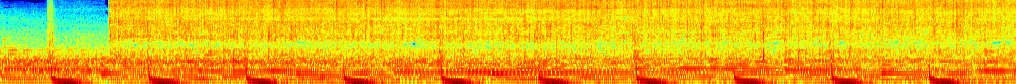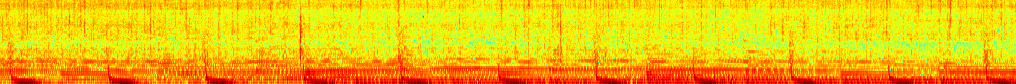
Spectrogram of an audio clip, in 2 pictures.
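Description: Salmon frying on a Blackstone flat-top griddle with a steady sizzling hiss, over background music with a steady beat.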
